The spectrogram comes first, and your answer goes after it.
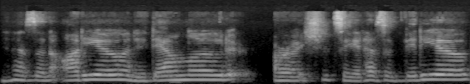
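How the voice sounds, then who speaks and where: A woman with a plain, everyday voice talks at a moderate pace, her pitch fairly high and its variation ordinary. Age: 60s. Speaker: life coach. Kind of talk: interview.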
